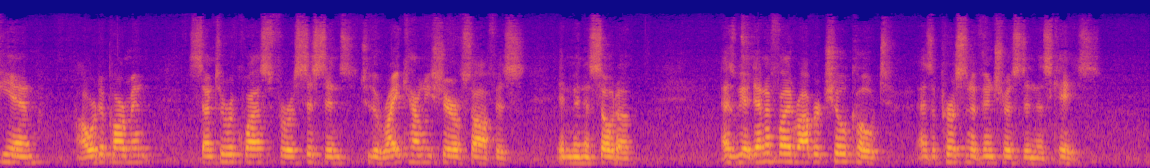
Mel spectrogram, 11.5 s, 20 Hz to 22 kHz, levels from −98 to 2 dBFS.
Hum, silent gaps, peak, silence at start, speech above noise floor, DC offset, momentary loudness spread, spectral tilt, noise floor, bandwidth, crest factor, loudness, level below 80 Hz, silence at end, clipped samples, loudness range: none; none; -4 dBFS; 0 s; 22 dB; under 0.1%; 14 LU; -4 dB/octave; -43 dBFS; 16 kHz; 18 dB; -22 LUFS; -68 dBFS; 0 s; under 0.1%; 2 LU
